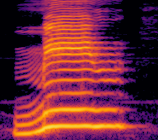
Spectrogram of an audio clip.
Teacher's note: نون ساکن پہ کوئی غنہ نہیں کرنا، کوئی اخفا نہیں کرنا، بغیر غننے کے اظہار کے ساتھ پڑھنا ہے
